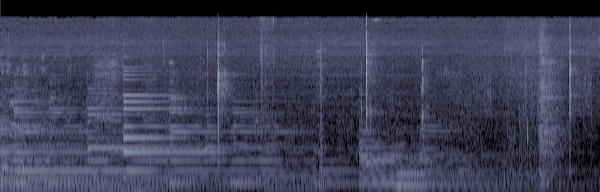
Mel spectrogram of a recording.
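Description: Acoustic guitar being retuned: open strings plucked and left ringing, their pitch shifting as the tuning pegs are turned, with a few single plucks between. The ringing slowly fades away.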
